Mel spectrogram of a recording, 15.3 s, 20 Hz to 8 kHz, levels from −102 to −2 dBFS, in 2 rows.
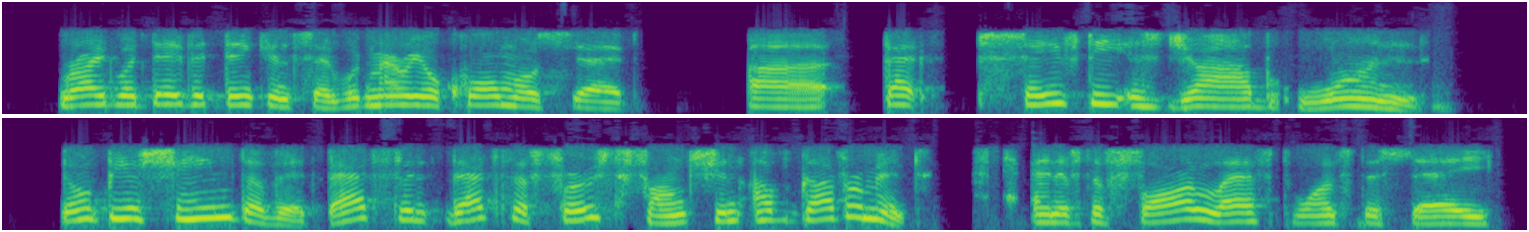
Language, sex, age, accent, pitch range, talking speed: English, male, 60-79, American, 145-195 Hz, 140 wpm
